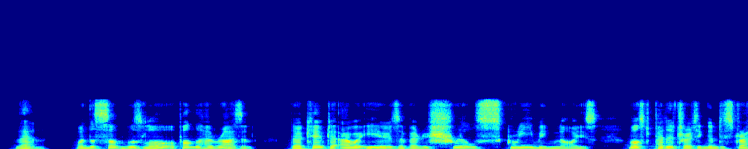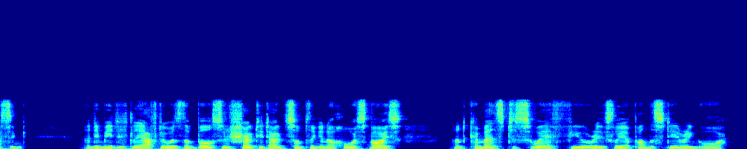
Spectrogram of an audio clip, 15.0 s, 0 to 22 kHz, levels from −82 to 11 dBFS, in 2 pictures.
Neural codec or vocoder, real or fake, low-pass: none; real; 7.2 kHz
